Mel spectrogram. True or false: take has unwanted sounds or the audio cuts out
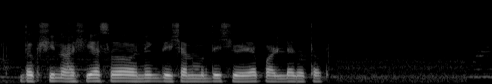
false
